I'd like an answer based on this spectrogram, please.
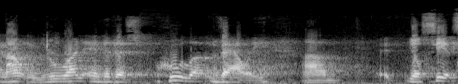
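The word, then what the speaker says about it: Hula: looking up things today it might just be hoola as in the hoola dance uh that's it's how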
